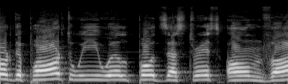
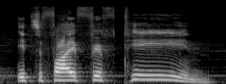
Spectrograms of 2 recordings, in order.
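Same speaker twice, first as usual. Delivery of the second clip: put-on fifteen, stress falling on teen; 4 dB quieter than usual. English lesson on saying times, stress on teen in fifteen. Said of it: "You have to put the stress on teen".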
